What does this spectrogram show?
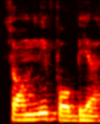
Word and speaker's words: somniphobia: इसको बोलते हैं प्रोफेशनल इंग्लिश लैंग्वेज में सोमनीफोबिया, सोमनीफोबिया, सोमनीफोबिया, सोमनीफोबिया, सोमनीफोबिया, सोमनीफोबिया, सोमनीफोबिया, सोमनीफोबिया, सोमनीफोबिया, सोमनीफोबिया, सोमनीफोबिया, सोमनीफोबिया, सोमनीफोबिया, सोमनीफोबिया, सोमनीफोबिया।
